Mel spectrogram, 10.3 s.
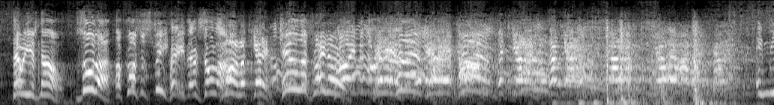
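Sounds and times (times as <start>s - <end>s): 
speech: 0.4s - 8.0s
angry mob shouting outside house: 3.6s - 10.1s
dull thumps: 7.3s - 9.8s.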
